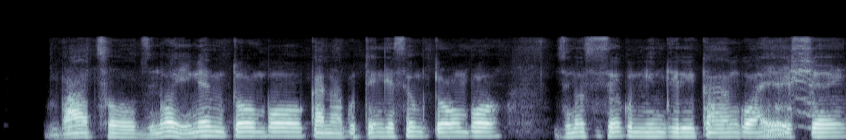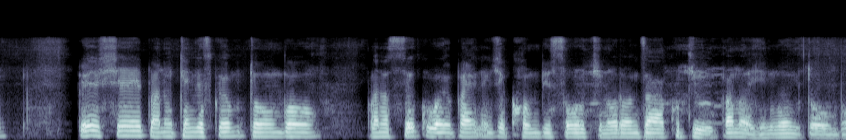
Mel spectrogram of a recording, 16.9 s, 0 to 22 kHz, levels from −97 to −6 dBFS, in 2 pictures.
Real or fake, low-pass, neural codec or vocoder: fake; 7.2 kHz; codec, 44.1 kHz, 2.6 kbps, SNAC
